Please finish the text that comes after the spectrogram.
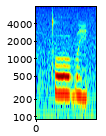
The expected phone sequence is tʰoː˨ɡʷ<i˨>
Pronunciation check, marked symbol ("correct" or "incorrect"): correct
